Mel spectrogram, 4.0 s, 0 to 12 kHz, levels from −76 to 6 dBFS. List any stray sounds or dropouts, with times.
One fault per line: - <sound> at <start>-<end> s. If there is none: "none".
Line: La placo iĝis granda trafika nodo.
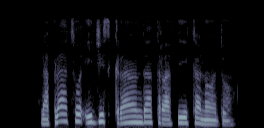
none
